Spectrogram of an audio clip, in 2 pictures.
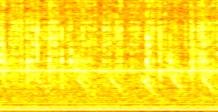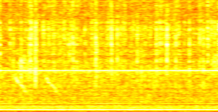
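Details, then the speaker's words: Pool pump after the skimmers were opened following winterization, air cleared: smooth, steady hum at constant pitch with no gurgle or air rattle; the pump is primed and running happily with more water getting through. "now if you also notice from what the pump sounded like before I even started this to what it sounds like now it's a lot happier because it has more water getting through it"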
